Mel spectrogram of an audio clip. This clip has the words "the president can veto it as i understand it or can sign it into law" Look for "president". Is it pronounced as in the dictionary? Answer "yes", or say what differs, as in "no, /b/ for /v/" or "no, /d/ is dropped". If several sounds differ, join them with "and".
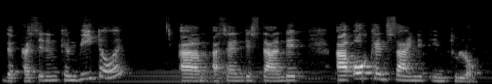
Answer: no, /s/ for /z/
